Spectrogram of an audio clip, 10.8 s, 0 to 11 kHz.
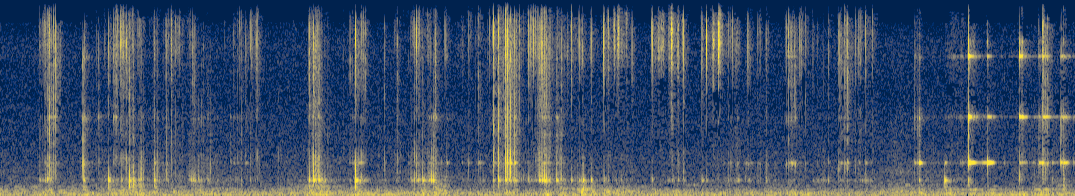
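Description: Long nails tap and scratch the patterned base of a small, empty, faceted cut crystal tumbler held up in the hand. The result is a quiet, irregular run of bright clicks and scratchy rasps, with brief glassy pings near 1.9 kHz that die away almost at once.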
